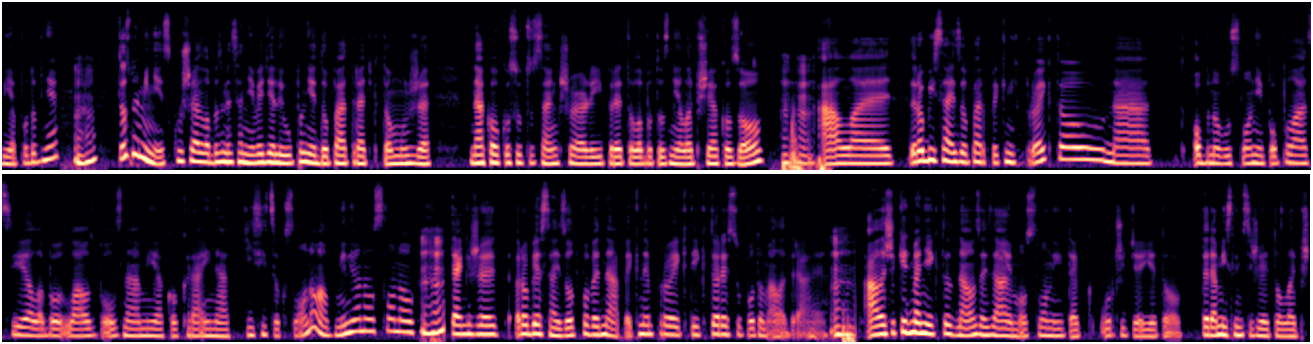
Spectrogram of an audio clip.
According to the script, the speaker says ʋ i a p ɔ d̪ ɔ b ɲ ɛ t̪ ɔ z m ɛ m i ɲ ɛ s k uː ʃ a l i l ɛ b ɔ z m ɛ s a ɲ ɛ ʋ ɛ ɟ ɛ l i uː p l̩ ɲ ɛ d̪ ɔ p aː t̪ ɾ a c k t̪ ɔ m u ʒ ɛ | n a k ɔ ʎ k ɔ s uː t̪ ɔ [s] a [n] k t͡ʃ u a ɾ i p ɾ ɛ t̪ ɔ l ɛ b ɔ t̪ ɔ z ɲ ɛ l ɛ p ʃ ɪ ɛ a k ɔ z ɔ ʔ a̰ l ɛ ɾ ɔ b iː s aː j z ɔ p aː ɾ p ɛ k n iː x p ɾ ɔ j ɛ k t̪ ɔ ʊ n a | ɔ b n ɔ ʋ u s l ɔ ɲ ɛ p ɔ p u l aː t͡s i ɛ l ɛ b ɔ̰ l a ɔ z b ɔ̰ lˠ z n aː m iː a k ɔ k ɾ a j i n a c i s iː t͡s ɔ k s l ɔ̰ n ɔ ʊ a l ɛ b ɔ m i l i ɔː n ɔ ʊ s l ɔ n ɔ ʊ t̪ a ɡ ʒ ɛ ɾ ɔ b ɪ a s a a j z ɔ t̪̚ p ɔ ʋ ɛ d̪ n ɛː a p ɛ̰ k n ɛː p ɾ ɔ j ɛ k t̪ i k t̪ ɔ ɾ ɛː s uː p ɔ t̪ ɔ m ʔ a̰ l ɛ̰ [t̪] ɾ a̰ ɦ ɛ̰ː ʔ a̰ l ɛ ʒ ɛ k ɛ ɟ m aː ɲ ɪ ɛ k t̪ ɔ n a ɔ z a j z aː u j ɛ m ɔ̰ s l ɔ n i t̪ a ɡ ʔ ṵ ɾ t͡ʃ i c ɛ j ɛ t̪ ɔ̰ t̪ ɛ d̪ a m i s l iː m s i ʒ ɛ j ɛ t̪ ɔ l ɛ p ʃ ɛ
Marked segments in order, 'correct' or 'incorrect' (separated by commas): correct, incorrect, incorrect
